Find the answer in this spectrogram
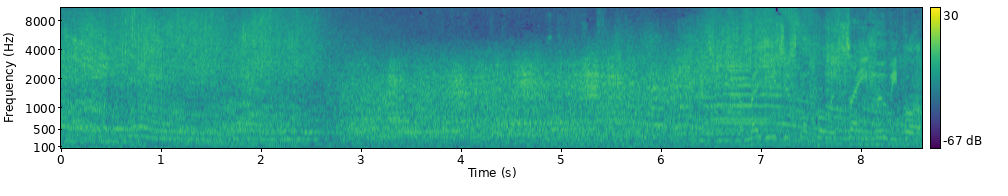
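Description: Several NASCAR Cup stock cars' V8 engines at racing speed, their pitch rising and falling as the cars accelerate out of corners and lift for braking.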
